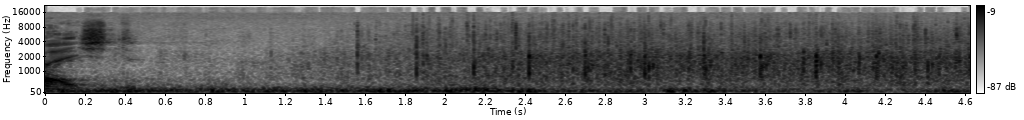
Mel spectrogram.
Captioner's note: audience applauding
